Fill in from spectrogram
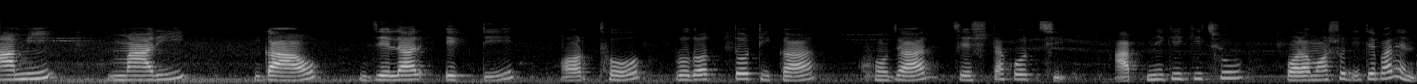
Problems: none marked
